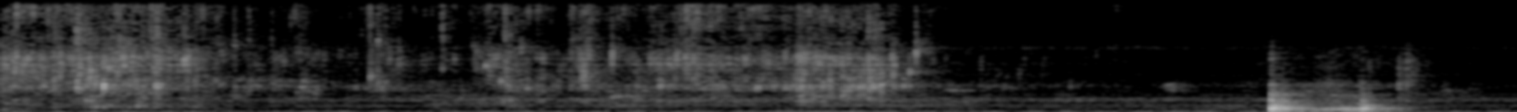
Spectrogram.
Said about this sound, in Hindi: इसके अंदर पानी डालेंगे इतना कि इसमें गोश्त गल जाए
